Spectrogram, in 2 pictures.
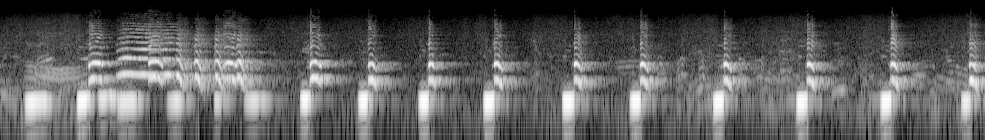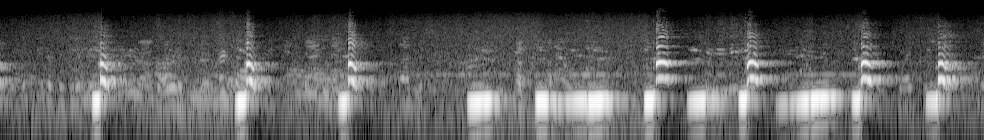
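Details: Zoo siamangs, a sound that carries across the whole zoo: a fast run of rhythmic, nasal honking barks, regularly spaced, later turning more ragged and overlapping with longer drawn notes near the end.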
